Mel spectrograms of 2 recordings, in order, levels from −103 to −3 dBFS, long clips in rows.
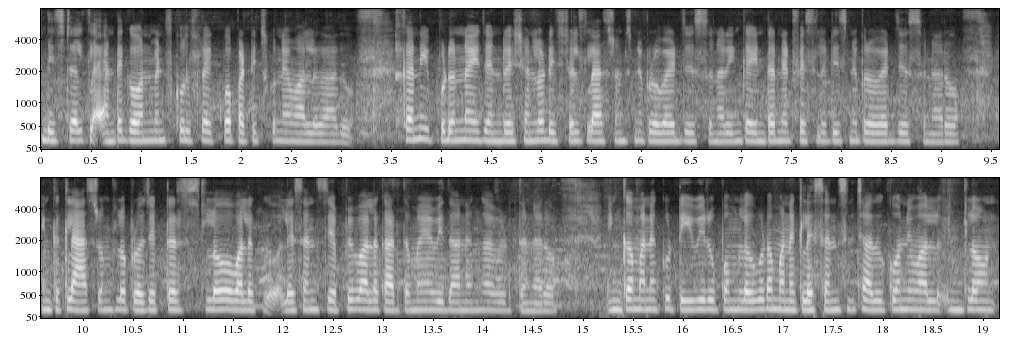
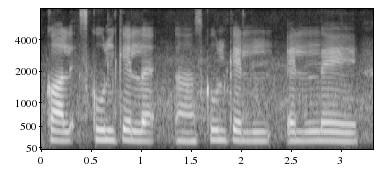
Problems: constant background noise, continuous background conversations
